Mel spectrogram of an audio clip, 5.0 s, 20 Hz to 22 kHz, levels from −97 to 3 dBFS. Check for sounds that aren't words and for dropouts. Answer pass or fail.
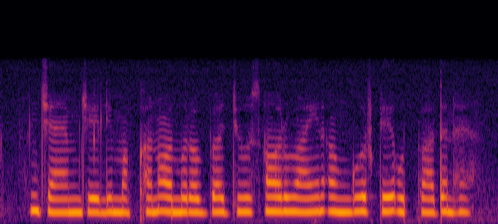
pass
